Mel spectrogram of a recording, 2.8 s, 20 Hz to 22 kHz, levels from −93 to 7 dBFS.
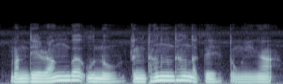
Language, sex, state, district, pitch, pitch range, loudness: Garo, male, Meghalaya, West Garo Hills, 115 Hz, 105-145 Hz, -13 LUFS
